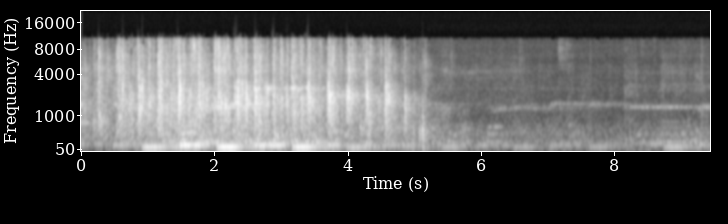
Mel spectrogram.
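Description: Audience applause at an inauguration ceremony for the leadership of a Korean horse industry association, a strong burst of clapping over a low hum that stops abruptly midway, followed by quieter room tone.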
